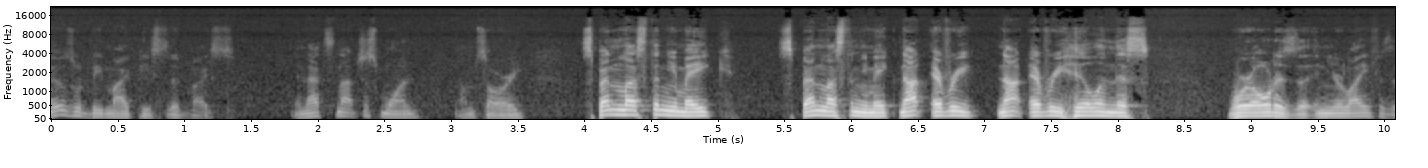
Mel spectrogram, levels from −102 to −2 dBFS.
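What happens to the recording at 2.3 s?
Nothing goes wrong at 2.3 s: the speech there is intact, with only the ordinary background noise of the room underneath it.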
